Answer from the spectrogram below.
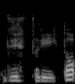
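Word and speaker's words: The Story: えー、ということで、えー、とまず、えー、ジストリーについてなんですけれども、ザ・ストーリーと書いてジストリーと読みます。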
